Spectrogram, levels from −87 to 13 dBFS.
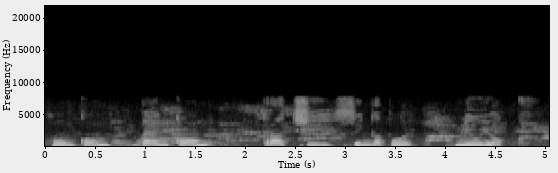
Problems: continuous background conversations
